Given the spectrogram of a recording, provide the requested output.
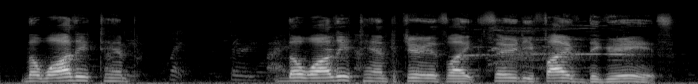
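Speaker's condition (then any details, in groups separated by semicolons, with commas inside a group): Cerebral palsy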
